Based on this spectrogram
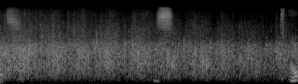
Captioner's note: applause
